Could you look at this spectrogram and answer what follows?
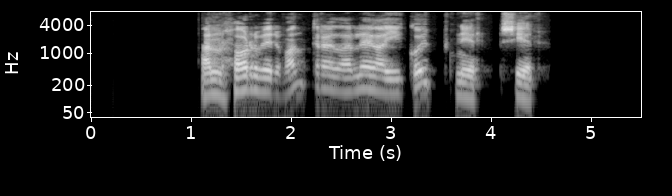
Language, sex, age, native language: Icelandic, male, 50-59, Icelandic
